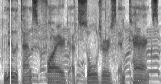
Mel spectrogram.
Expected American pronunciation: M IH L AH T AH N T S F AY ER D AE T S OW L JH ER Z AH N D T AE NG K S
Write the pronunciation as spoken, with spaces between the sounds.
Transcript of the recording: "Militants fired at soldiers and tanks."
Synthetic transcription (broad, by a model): M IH L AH T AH N T S F AY ER D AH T S OW L JH ER Z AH N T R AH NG K S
